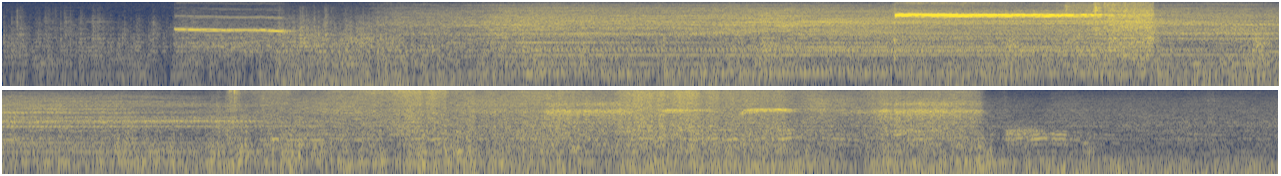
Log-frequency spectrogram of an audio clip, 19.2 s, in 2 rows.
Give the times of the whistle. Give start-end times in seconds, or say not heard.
1.2-3.0, 6.7-8.7, 14.5-15.6.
